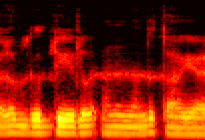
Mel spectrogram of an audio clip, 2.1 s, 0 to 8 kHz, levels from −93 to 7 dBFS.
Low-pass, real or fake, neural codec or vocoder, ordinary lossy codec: 7.2 kHz; fake; autoencoder, 48 kHz, 32 numbers a frame, DAC-VAE, trained on Japanese speech; none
